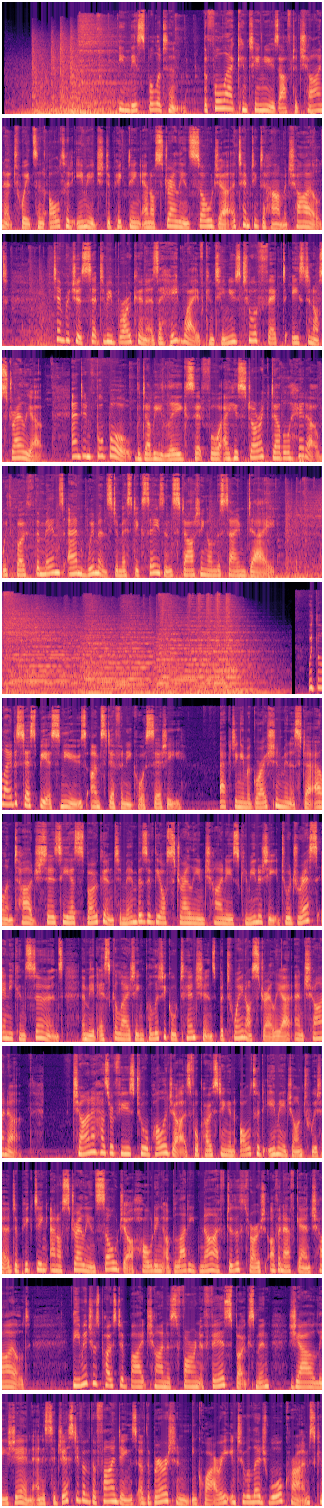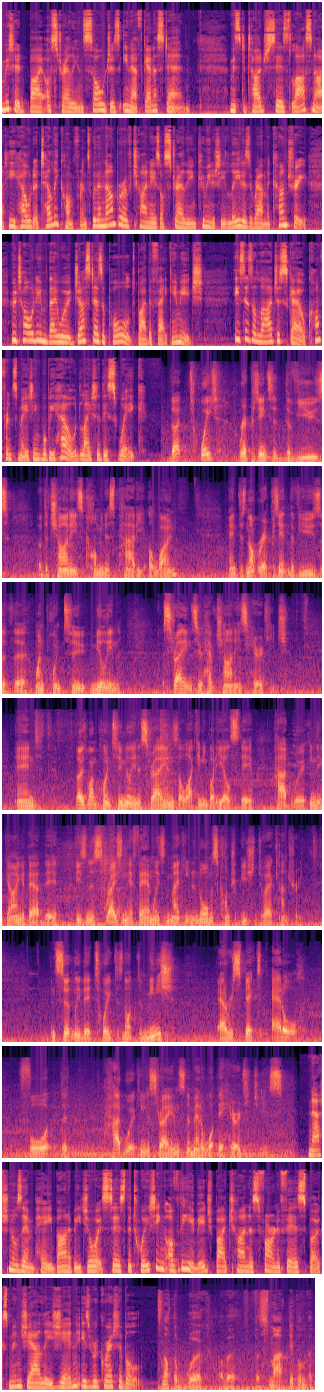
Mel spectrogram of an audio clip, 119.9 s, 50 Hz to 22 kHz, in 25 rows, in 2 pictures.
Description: Midday bulletin 1 December 2020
